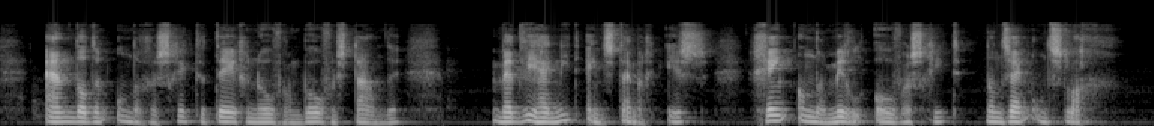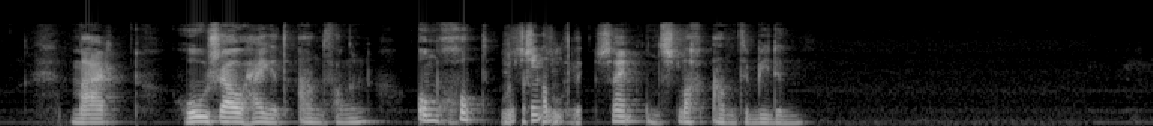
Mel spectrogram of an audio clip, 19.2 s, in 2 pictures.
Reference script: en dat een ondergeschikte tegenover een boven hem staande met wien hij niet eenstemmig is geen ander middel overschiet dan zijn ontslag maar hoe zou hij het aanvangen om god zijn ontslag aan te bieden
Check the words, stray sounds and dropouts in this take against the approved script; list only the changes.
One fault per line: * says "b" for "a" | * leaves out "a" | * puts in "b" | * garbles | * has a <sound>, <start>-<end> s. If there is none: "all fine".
* leaves out "hem"
* garbles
